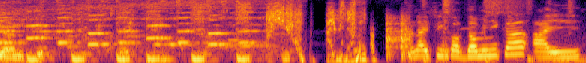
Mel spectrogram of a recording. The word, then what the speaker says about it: Dominica: in the Caribbean when I think of Dominica I it's all natural and you can get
